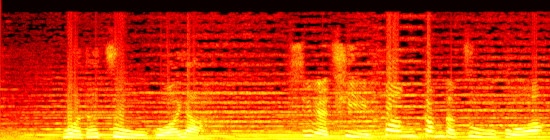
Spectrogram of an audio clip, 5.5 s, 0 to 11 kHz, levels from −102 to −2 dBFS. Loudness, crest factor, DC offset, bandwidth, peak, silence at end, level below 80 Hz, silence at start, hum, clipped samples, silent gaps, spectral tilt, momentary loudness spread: -12 LUFS; 12 dB; under 0.1%; 10 kHz; 0 dBFS; 0 s; -40 dBFS; 0 s; none; under 0.1%; none; -6 dB/octave; 13 LU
